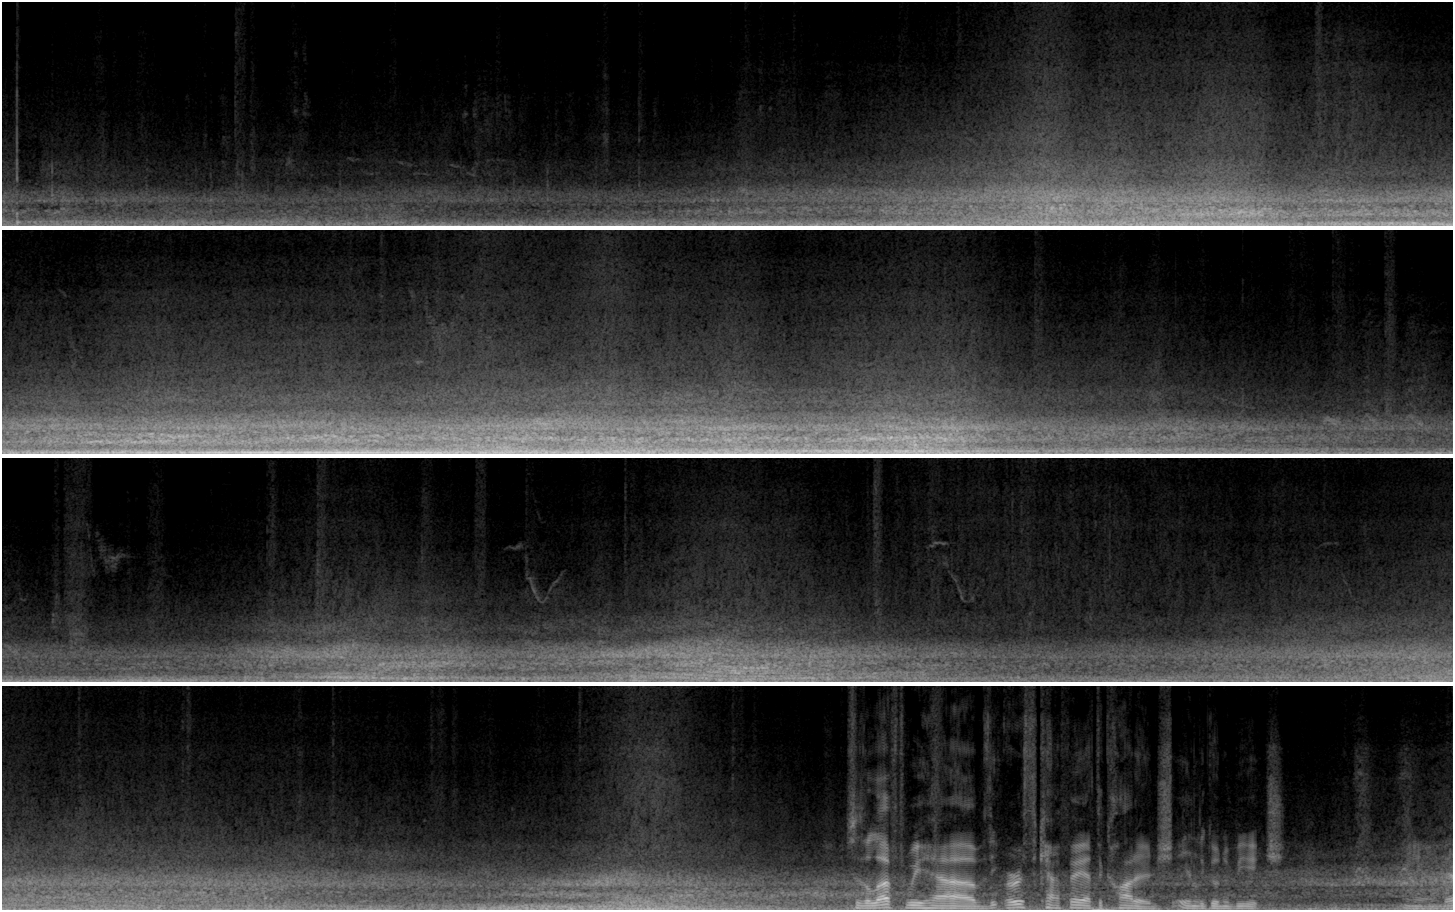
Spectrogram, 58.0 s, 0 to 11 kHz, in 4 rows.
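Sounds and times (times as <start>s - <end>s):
street ambience: 0.0s - 58.0s
vehicle passing close by: 7.6s - 28.7s, 29.6s - 58.0s
faint bird calls: 57.0s - 58.0s.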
